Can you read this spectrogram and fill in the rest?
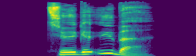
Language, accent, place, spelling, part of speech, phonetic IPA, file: German, Germany, Berlin, zöge über, verb, [ˌt͡søːɡə ˈyːbɐ], De-zöge über.ogg
- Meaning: first/third-person singular subjunctive II of überziehen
